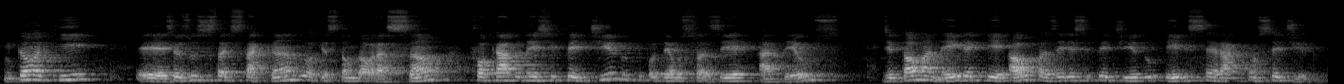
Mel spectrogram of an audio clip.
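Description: A man in his fifties with a Brazilian accent, preaching a devotional in a measured, deliberate way with pauses. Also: fairly high pitch, gravelly. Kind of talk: devotional sermon with Bible reading. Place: small bare hard-walled room indoors. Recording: very echoey room, distant mic.

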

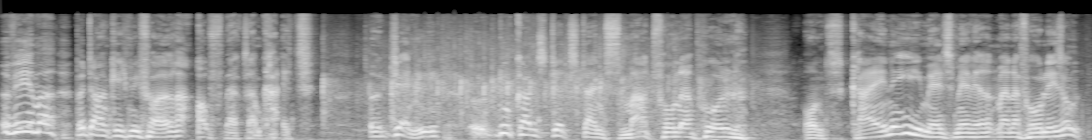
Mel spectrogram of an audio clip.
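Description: A man playing a hesitant professor, lively intonation. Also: medium pitch, unhurried, some chatter behind, slight background noise. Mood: formal. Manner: hesitant, hemming, academic. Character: nervous, evasive male university professor and cryptozoology enthusiast. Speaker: actor. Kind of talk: audio drama acting.

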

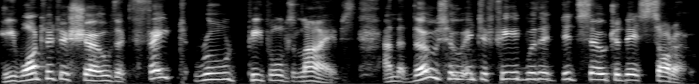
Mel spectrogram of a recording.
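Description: A weary old sergeant major voiced by an actor in a radio play, guarded and ominous. The phrasing is courtly and old-fashioned, the pitch moves widely, and the sound is dry and close. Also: expressive, measured pace, no room sound. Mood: reluctant, ominous.

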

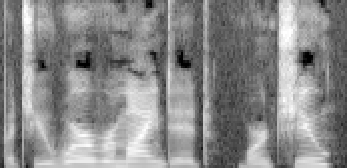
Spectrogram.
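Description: A stern but fair farm father from a storybook, voiced by a woman. The delivery is measured and calm, with quiet firmness in a close, dry sound. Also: mid-range voice, dry recording, close to an everyday voice. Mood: calm, gentle. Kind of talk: audiobook character voice.

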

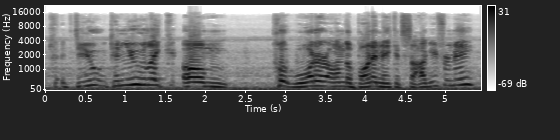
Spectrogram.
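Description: A man's voice: high voice, lively intonation, measured pace, pushed and bright, rough recording. A man casually ordering as a drive-thru prank, hesitant and stammering, often repeating his words. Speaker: prank vlogger. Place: in a car at drive-thru speakers. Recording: car noise, outdoor drive-thru.

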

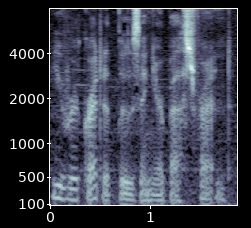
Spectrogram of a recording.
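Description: Woman acting a gravelly, wry female space captain. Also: deep voice, little pitch movement, moderate pace, soft background music. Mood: soft, probing. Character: guarded, wry female spaceship pilot captain, softening toward an old friend. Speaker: voice actor in audio roleplay. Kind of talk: intimate scripted audio roleplay.

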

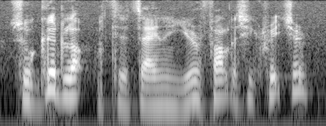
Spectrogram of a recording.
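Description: A man with a Northern Irish accent, an art teacher giving an informal software demonstration for students. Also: on the high side, animated, quick pace, vocal fry, slight background noise.

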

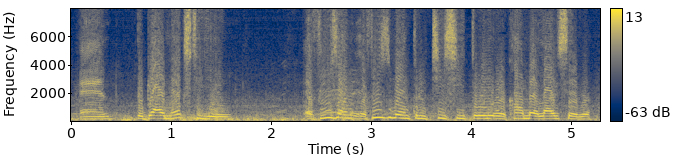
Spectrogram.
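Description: A man speaks in an interview as a physician assistant. His pitch runs high. Clear background noise sits behind him. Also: normal speed. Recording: noisy outdoor recording.

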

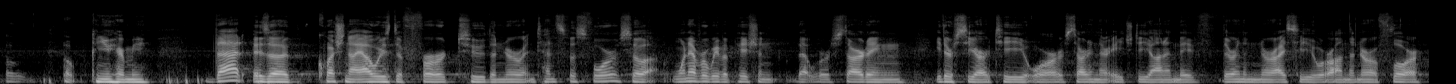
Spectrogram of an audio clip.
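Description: A man's voice: mid-range voice, level tone, moderate pace. A man in his thirties, a physician, explaining his practice on a conference panel with a handheld microphone. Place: large conference hall stage. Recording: reverberant hall sound.

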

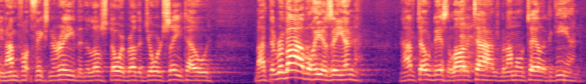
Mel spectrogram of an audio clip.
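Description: An older man in his sixties with a Southern US accent, preaching a fervent, emphatic, folksy church sermon. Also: a little high. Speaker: Baptist preacher. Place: church sanctuary, indoors. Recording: echoey church hall with long reverb.

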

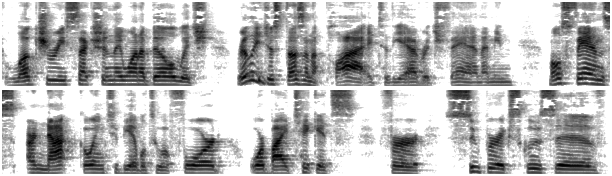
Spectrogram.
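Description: A young man in his twenties giving blunt, opinionated sports commentary to the camera from a room at home. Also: medium pitch. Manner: blunt, dismissive, rhetorical questions. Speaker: sports video host.

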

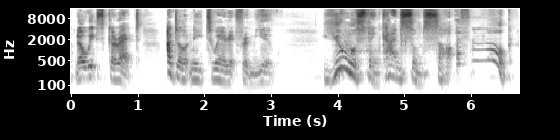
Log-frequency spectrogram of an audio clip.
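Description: Older actress doing a low husky lady crime boss, cold n threatening, dramatic monologue. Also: heavily acted. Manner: slow, deliberate, dropping to menacing near-whispers. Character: menacing older female crime boss, coldly controlled and contemptuous. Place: small plain-walled room indoors.

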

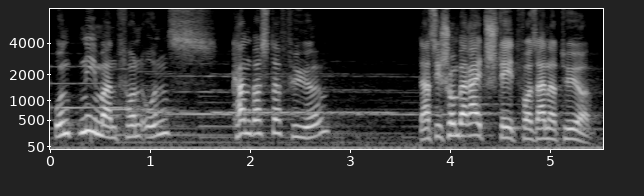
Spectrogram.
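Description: An actor playing a solemn herald who declaims rhymed verse dramatically in a 1960s radio play. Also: male voice, high voice, unhurried. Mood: solemn, foreboding. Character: solemn male herald presenting a tragic scene in rhyme. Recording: reverberant 1960s radio recording. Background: music.

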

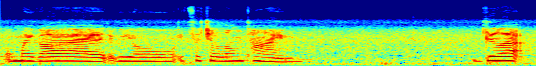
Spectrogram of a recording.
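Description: A woman in her twenties with a Jakarta Indonesian accent, talking in a gushing, dramatic, slangy way and switching languages. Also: a little high. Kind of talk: casual slangy skit monologue. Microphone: phone close up. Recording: dull, slightly noisy phone recording.

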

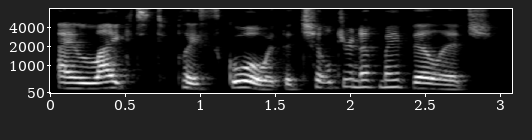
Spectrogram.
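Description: A woman reading a children's picture book aloud as scripted narration, with expressive, deliberate storytelling delivery. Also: medium pitch. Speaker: storybook reader.

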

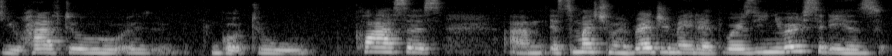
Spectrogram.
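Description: A woman's voice: mid-range voice, rough recording. A woman in her twenties, English not her first language, giving encouraging advice in a casual talking-head video from a small room. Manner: animated, gestures with both hands while talking; earnest, encouraging, many fillers. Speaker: vlogger.

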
